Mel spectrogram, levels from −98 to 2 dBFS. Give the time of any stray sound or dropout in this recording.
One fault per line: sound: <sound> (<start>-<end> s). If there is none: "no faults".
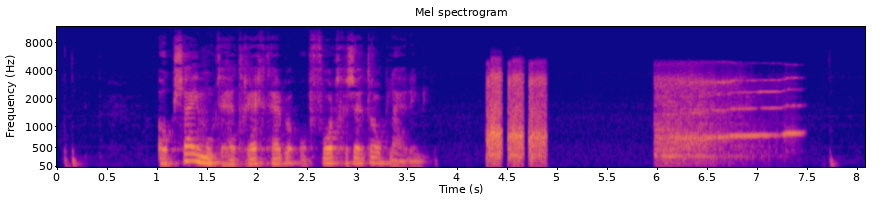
sound: laugh (4.3-4.9 s)
sound: squeak (6.0-7.5 s)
